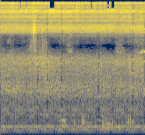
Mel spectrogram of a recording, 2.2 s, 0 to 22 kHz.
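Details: Steady rushing hiss with a low hum from a large suction probe clearing the last of impacted ear wax from the ear canal of a 7-year-old girl.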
